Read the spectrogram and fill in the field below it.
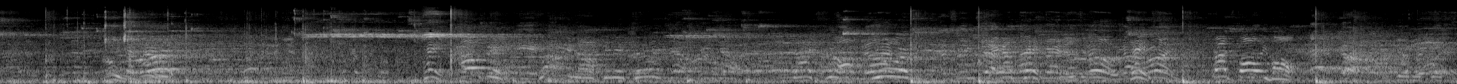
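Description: Sneakers squeak sharply on a hardwood court in an echoing gym.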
